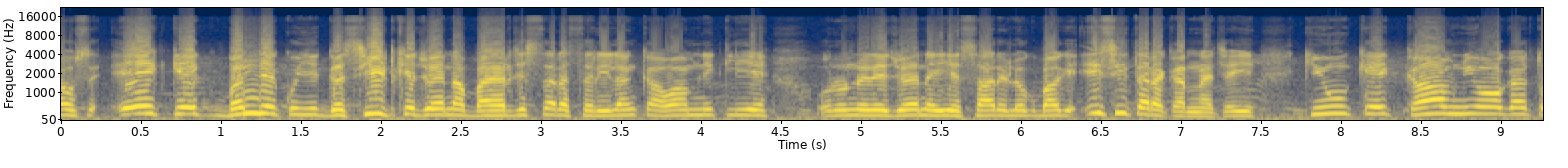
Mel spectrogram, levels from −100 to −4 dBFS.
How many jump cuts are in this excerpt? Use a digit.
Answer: 0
